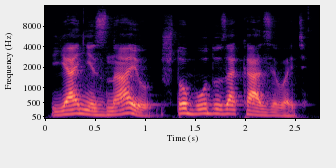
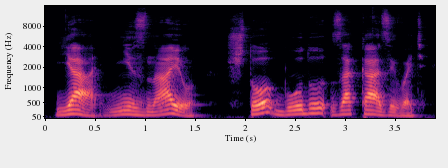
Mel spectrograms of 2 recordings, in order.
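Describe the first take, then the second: First: Said in the usual way. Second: Slow, phrase by phrase with pauses; slow teaching repeat. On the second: Shown as a demonstration. Teacher repeats a Russian example for students, slow and separated. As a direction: spell it out slowly for learners.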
